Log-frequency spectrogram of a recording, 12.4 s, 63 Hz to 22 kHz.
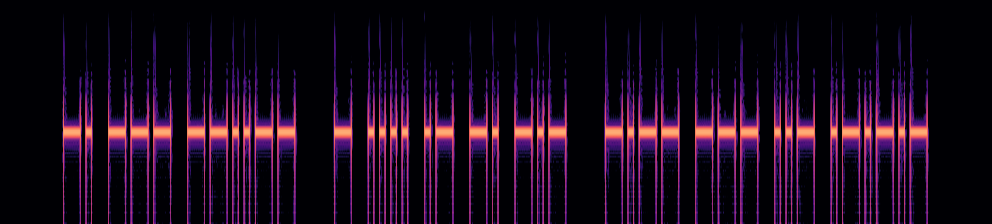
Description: Morse code, heard as a keyed tone, about 17 wpm, 700 Hz. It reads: NO, THANK YOU.
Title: Sentences from Top 600 Words 17wpm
